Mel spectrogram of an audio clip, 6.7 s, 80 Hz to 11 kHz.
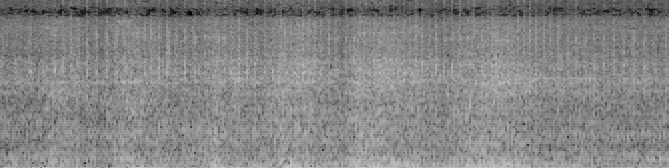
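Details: VAZ 2108 petrol engine, fully cold after sitting overnight, idling with a quick, steady tapping knock that seems to come from the camshaft on top but starts lower down; owner says no ticking when cold.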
